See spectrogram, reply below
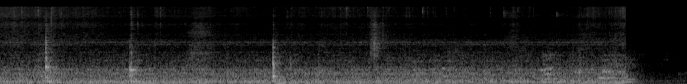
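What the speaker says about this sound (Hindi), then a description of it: "अब इसमें हम स्लाइस को हल्का सा सेक लेंगे उसी कुकिंग ऑयल में" A bread slice toasts in shallow cooking oil left over from frying an egg, giving a steady close sizzle with a few soft clicks of a utensil before the sound stops suddenly.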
